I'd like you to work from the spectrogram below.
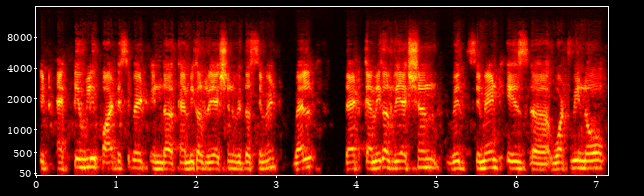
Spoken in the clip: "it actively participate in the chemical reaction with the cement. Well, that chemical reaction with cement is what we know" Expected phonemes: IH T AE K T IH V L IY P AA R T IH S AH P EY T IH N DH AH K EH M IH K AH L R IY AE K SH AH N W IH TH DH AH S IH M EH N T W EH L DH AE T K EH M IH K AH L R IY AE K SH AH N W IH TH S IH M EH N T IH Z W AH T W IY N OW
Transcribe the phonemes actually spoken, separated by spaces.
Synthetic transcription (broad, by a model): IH T AE K T IH V L IY P AA R T IH S AH P EY T IH N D AH K EH M IH K AH L R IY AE K SH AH N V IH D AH S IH M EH N T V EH L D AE T K EH M IH K AH L R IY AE K SH AH N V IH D S IH M EH N T IH Z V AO T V IY N OW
